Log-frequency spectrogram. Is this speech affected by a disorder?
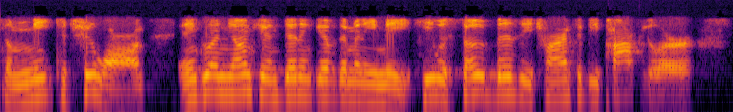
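No.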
